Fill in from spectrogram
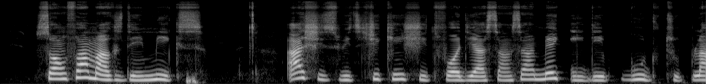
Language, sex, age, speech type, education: Nigerian Pidgin, female, 15-29, spontaneous, tertiary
